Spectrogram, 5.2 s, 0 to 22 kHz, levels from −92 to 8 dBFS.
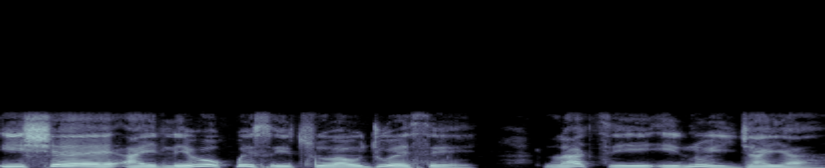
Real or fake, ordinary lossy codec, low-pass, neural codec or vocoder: real; none; 7.2 kHz; none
